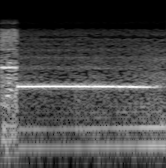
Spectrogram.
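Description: A car's exhaust whistle tip, a piece of metal welded inside the exhaust pipe, giving a steady whistle at one pitch over the low running of the engine. The whistle cuts off near the end while the engine sound carries on.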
